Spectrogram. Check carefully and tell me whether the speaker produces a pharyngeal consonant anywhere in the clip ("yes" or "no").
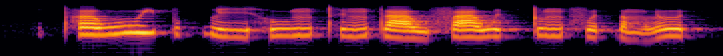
no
